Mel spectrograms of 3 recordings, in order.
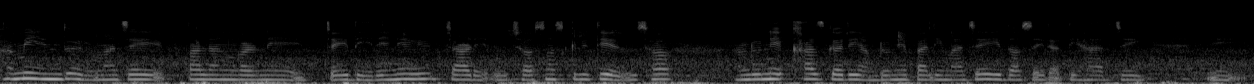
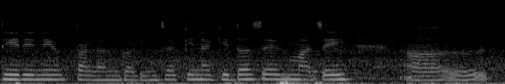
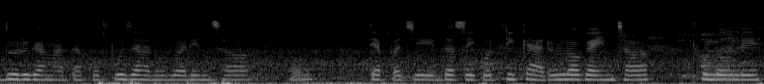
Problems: constant background noise, continuous background conversations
